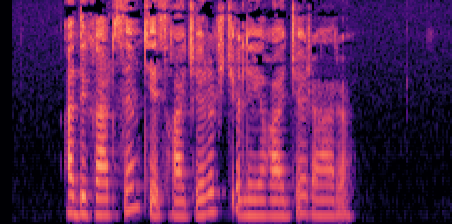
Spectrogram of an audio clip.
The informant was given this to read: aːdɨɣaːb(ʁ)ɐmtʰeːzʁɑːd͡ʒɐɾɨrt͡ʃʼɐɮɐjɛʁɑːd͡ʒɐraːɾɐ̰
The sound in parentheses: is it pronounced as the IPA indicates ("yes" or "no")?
no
